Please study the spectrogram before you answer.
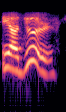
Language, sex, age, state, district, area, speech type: Nepali, female, 18-30, West Bengal, Kalimpong, rural, conversation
